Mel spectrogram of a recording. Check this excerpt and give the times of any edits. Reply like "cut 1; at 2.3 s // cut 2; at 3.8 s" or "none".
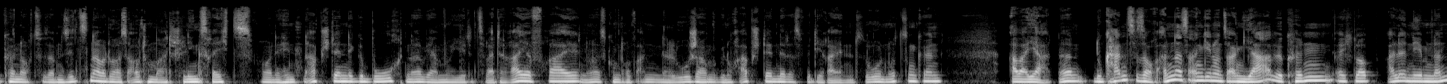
none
